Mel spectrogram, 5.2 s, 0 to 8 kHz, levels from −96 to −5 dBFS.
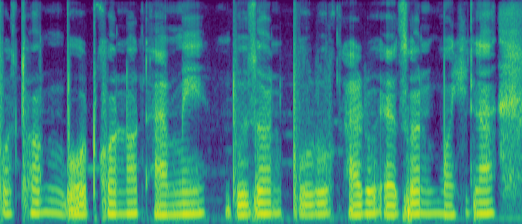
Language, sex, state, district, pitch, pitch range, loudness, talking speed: Assamese, male, Assam, Sonitpur, 150 Hz, 140-150 Hz, -17 LUFS, 105 wpm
